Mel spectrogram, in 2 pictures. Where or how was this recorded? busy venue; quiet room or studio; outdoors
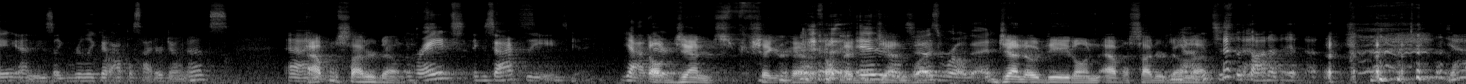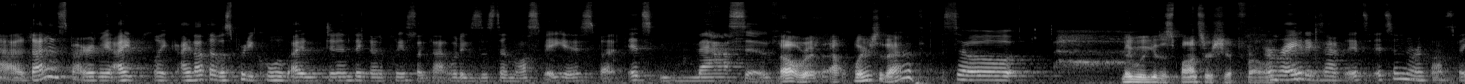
busy venue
